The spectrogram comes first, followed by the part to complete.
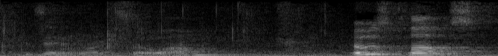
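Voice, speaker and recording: A playful woman reviewing snacks on her vlog, talking casually with her mouth full of snacks. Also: a little high. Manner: playful, laughs at own jokes. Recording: echoey room with faint noise.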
